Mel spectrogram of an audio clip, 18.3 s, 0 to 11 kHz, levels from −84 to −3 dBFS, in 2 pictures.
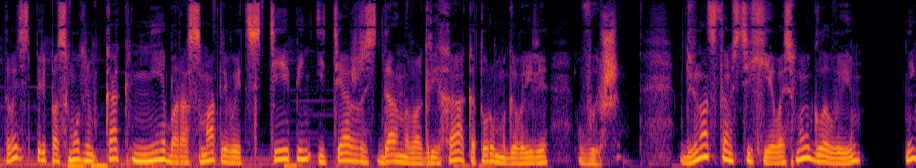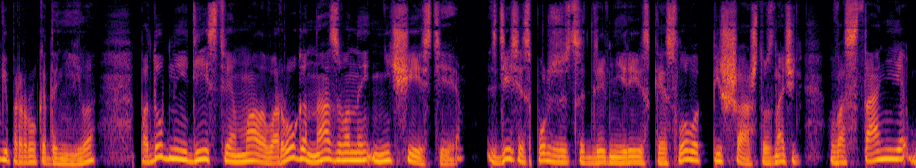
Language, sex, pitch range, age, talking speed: Russian, male, 115-165 Hz, 30-49, 125 wpm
